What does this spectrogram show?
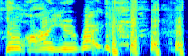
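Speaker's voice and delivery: high squeaky laughing disbelief; giggling fake wife shriek; laughing mock outrage. Acting wife's shocked outburst.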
